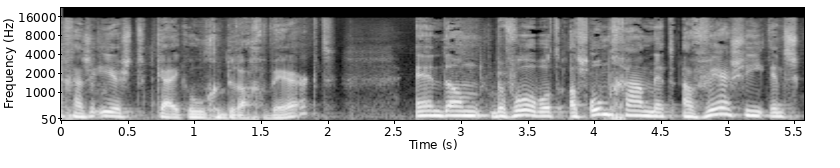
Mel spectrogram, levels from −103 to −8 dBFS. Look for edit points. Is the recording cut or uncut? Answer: cut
